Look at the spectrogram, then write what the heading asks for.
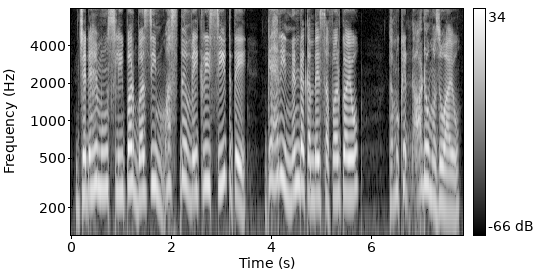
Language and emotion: Sindhi, happy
